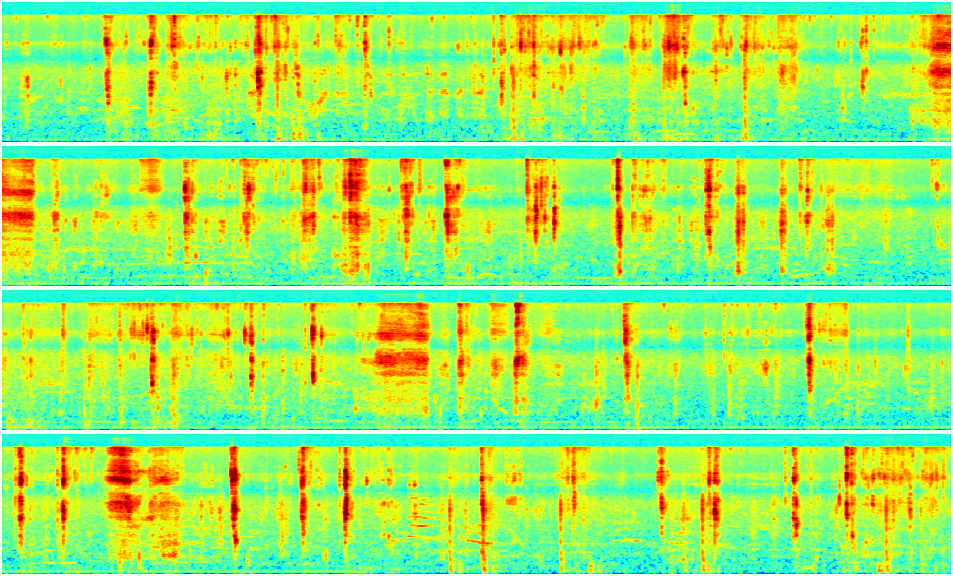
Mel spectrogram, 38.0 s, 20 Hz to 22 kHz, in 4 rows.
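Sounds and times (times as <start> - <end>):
person chewing: 0.0 - 34.4, 35.0 - 37.9.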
